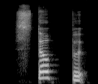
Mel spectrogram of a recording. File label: "stop", Japanese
